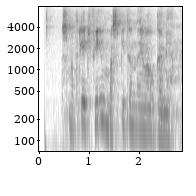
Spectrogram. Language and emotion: Russian, neutral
